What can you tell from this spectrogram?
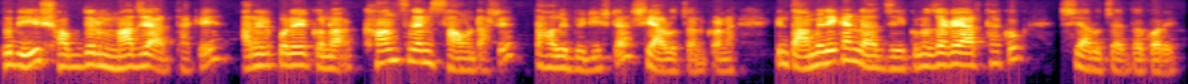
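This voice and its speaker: A man's voice: on the high side, animated, brisk, a bit bright, highs cut off. A man teaching English grammar basics in a patient, repetitive way, from Bangladesh. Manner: patient, repeats terms to drill students. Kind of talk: explaining a live online lesson.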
